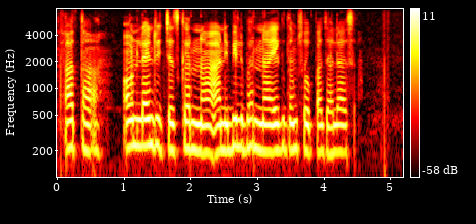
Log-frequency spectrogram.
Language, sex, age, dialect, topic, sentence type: Marathi, female, 31-35, Southern Konkan, banking, statement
